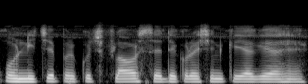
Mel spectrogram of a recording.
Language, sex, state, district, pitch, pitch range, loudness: Hindi, male, Arunachal Pradesh, Lower Dibang Valley, 130 Hz, 125-135 Hz, -16 LUFS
